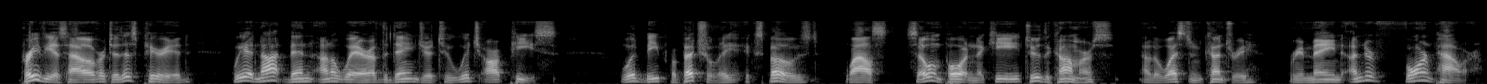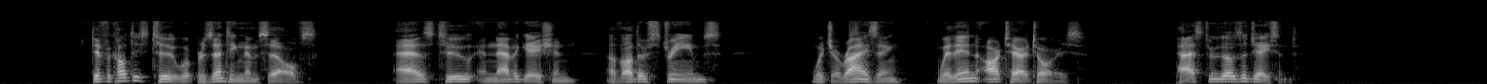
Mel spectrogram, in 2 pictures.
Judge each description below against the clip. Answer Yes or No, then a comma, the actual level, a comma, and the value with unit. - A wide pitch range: No, average, 4.5 semitones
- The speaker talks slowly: Yes, slow, 115 wpm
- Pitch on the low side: Yes, low, 115 Hz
